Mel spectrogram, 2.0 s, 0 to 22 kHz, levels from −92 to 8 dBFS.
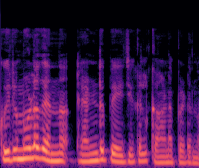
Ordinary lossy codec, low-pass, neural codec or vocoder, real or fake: none; 10.8 kHz; vocoder, 24 kHz, 100 mel bands, Vocos; fake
